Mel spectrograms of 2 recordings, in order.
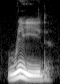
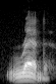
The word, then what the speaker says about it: read: nothing happens to them but that pronunciation changes for example read becomes read so these are irregular verbs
